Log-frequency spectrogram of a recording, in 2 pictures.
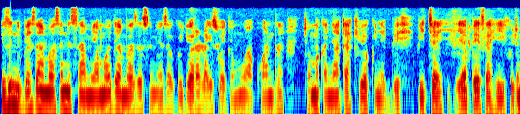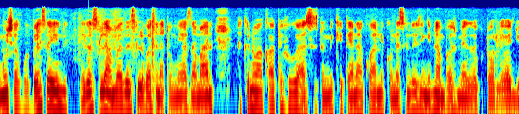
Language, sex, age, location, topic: Swahili, male, 36-49, Nakuru, finance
